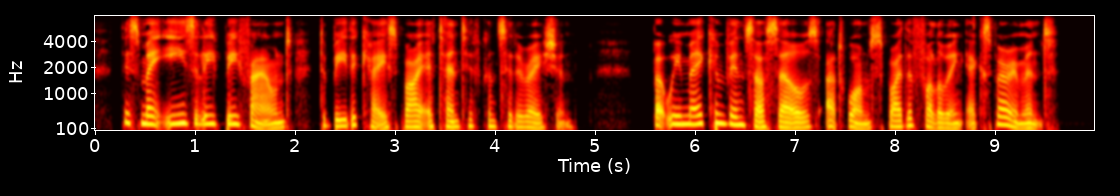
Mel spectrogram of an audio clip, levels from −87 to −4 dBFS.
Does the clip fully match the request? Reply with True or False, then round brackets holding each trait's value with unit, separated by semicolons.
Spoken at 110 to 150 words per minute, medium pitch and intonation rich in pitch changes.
True (140 wpm; 150 Hz; 7.5 semitones)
